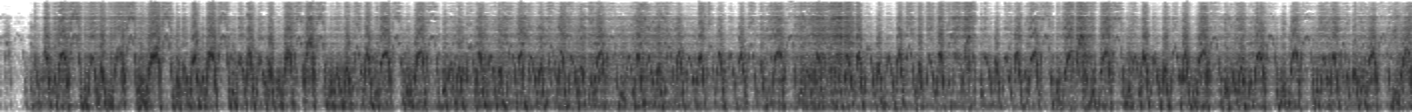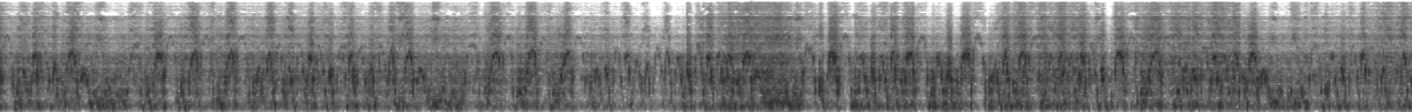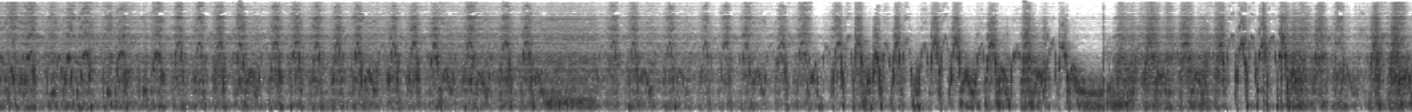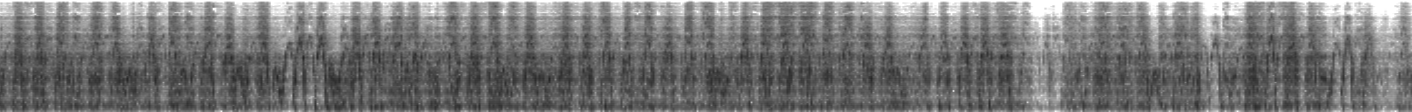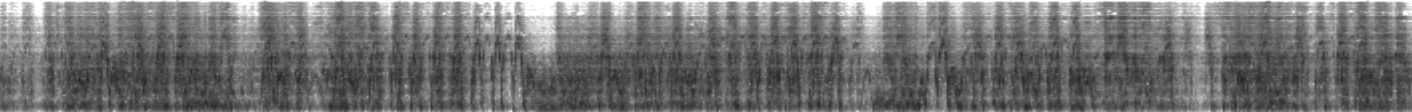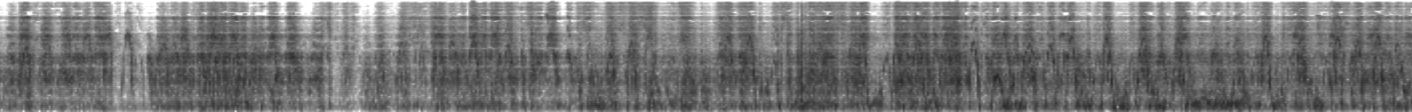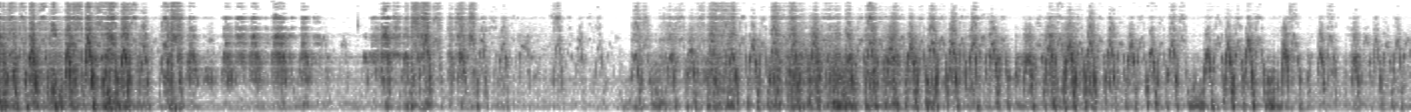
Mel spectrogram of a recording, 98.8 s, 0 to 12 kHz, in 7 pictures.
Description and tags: Radio interference
Two Sennheiser g3 transmitters were set for the same frequency; one of them was transmitting a previous interference recording from my macbook p2 phone output, the other one had no input;
the receptor was connected to loudspeakers; the interference would vary as I moved each transmitter around.
I recorded the loudpeakers output through the macbook built-in microphone, on Audacity.
This is a specially noisy part I exported.
Not a pretty sound, but may be useful.
interference, static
